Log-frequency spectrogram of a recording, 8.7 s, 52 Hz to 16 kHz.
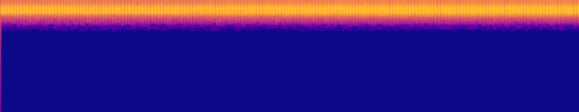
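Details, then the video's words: Grasshoppers in a meadow by the Svensky monastery, Bryansk, Russia, 9pm, 6 September 2020, recorded on a Tascam DR-44WL in stereo: faint, very high, steady rapid pulsing that forms an unbroken shimmering chorus. "Звук для сна: кузнечики на лугу – Grasshopper Sounds in the Field for a Quick Sleep"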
